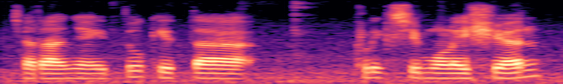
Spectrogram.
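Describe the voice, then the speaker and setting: A young adult man gives a step-by-step software tutorial, speaking in short, halting phrases with pauses. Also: mid-range voice, fairly even intonation, dull audio. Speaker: student presenter giving a software tutorial. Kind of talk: step-by-step screen tutorial, unscripted. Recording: clear background noise.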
